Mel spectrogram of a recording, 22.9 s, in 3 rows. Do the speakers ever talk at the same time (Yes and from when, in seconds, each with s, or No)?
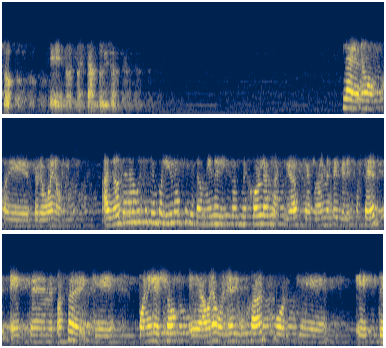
No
